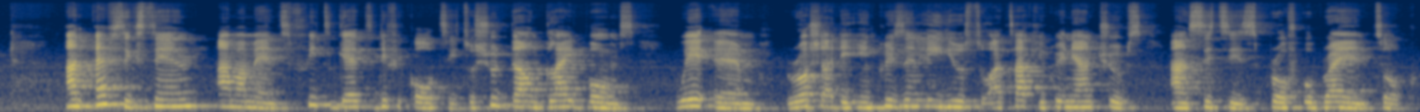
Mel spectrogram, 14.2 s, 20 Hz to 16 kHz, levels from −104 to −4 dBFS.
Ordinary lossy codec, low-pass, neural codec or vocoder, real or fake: none; 14.4 kHz; none; real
